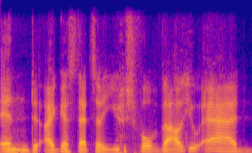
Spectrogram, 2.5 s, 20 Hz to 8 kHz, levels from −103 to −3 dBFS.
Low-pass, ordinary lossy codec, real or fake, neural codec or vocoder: 7.2 kHz; Opus, 64 kbps; fake; codec, 16 kHz in and 24 kHz out, 0.6 kbps, FocalCodec, streaming, 4096 codes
